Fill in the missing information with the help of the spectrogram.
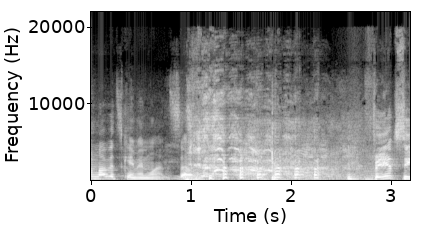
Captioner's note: laughter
